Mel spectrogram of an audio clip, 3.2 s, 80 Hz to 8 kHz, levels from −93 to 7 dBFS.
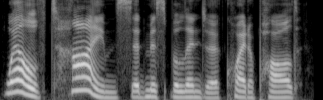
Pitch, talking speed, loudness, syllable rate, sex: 205 Hz, 130 wpm, -17 LUFS, 4.8 syllables/s, female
